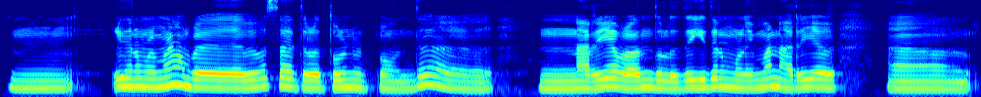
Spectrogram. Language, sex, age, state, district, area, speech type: Tamil, female, 18-30, Tamil Nadu, Kallakurichi, urban, spontaneous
